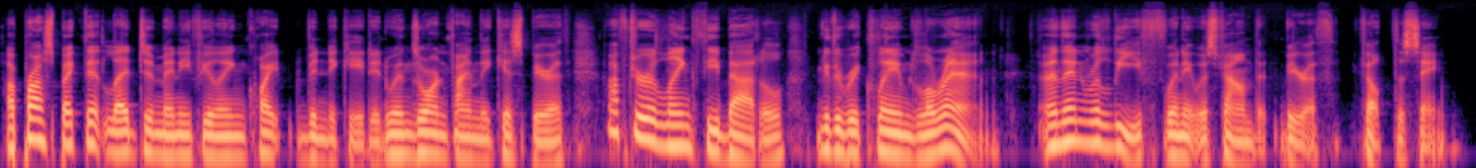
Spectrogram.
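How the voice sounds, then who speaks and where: Man, podcast host, medium pitch, measured storytelling delivery, expressive fiction reading, dry recording. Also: no room sound. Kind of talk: expressive reading of written fiction with spoken commentary.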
